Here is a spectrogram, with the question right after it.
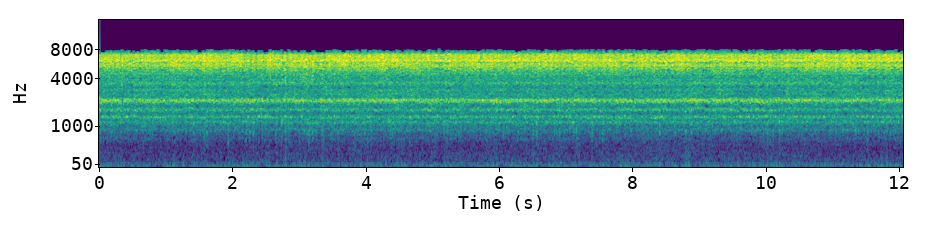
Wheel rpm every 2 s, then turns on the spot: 120, 120, 110, 110, 120, 120.
none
